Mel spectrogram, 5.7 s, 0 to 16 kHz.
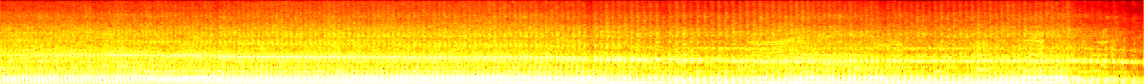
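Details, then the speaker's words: Car with a drivetrain swapped in one day, switched from ethanol to pump gas, fuel pressure raised from 34 to 42, barely any exhaust fitted. Steady, even low idle with a crisp, loud exhaust note and no knocks or misses; normal running. "Oh my God, swap in one day. It sounds sick."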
